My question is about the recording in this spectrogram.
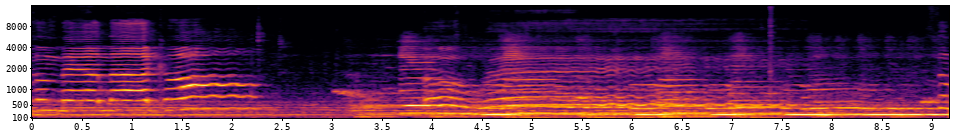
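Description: A woman singing a slow torch-song ballad into a microphone, holding long notes with vibrato. Her voice drops away for about a second a third of the way in, then returns on a long, wavering held line.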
